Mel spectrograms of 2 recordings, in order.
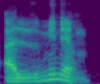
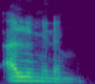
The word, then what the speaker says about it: aluminium: Okay, beza kalau dekat US orang sebut aluminium, beza pronunciation lah, okay. Kalau kat orang Malaysia ataupun orang UK akan sebut aluminium, but for orang US akan sebut aluminium. Hilang I tu, aluminium.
